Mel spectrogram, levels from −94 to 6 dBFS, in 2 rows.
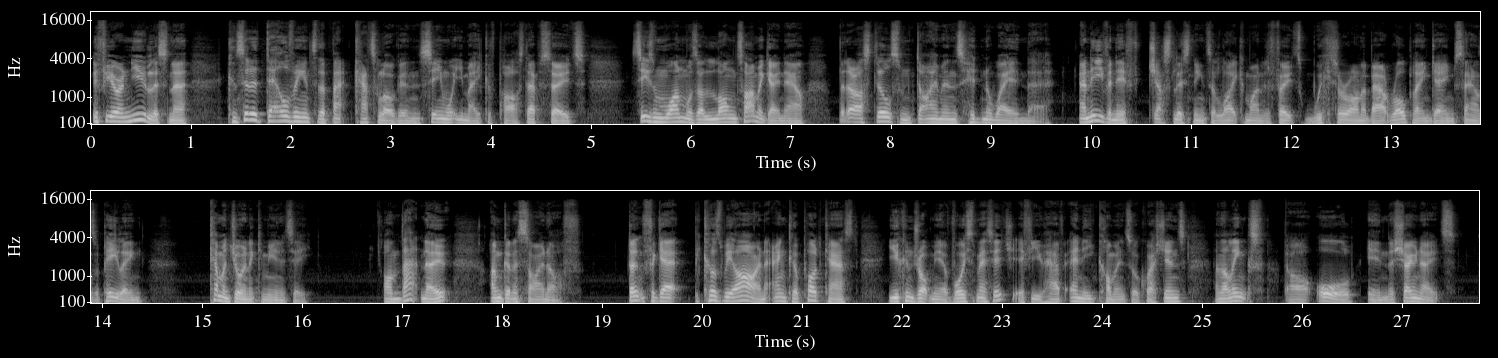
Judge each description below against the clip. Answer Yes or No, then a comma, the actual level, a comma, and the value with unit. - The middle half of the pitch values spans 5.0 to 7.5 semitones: Yes, wide, 5.4 semitones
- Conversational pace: No, fast, 210 wpm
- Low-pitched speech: Yes, low, 105 Hz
